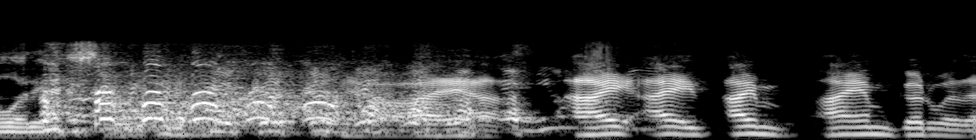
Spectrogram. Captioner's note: all laughing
